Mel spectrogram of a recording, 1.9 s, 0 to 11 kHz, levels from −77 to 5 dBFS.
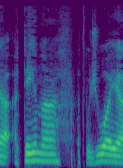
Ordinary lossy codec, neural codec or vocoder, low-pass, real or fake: AAC, 32 kbps; codec, 24 kHz, 0.9 kbps, WavTokenizer, medium speech release version 1; 9.9 kHz; fake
